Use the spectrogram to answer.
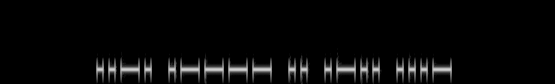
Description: Morse code, heard as a keyed tone, about 20 wpm, 700 Hz. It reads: F1ILV
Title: DXCC-100 Call Signs - 5 Characters - Repeated 3x - 20wpm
